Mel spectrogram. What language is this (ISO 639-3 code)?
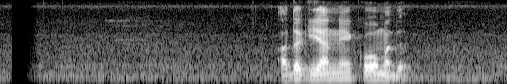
sin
